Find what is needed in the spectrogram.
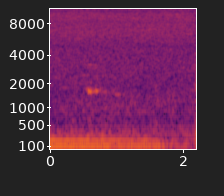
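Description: Nylon-string classical guitar chord ringing out, its low notes fading and dying away about a second and a half in.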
